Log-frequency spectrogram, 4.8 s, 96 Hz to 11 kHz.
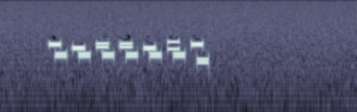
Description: Multi-frequency trunk signalling (R2, with the far end's replies), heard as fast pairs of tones, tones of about 160 ms. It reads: 6155176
